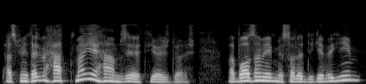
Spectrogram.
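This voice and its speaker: A man's voice: fairly high pitch, expressive, mellow, no room sound, muffled recording. A man teaching a Quran reading lesson, explaining patiently and politely to his viewers.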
